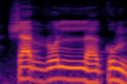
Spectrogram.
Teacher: lam hukumnya adalah idgham bila ghunah maka caranya dengan cara memasukkan jadi bunyi tanwin ini dimasukkan ke huruf lam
